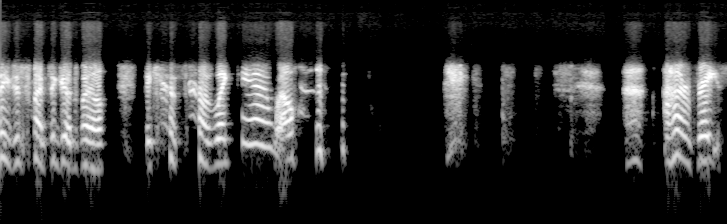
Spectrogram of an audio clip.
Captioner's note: laughs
